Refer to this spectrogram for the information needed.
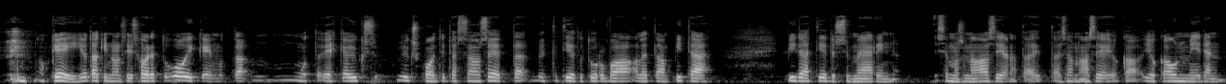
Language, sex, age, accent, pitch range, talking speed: Finnish, male, 30-49, native, 135-155 Hz, 170 wpm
